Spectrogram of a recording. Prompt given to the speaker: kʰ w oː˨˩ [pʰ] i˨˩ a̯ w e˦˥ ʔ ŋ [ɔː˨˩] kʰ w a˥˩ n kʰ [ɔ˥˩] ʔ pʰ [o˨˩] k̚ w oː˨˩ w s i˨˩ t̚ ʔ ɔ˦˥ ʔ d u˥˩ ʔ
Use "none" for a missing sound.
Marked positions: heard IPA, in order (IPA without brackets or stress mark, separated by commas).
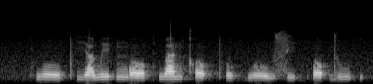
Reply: pʰ, ɔː˨˩, ɔ˨˩, o˨˩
